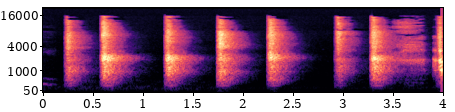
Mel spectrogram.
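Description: Hands clapping a New Orleans rhythm that follows the phrasing of "How are you? I'm fine": seven sharp claps in an uneven pattern, with short gaps between them.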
